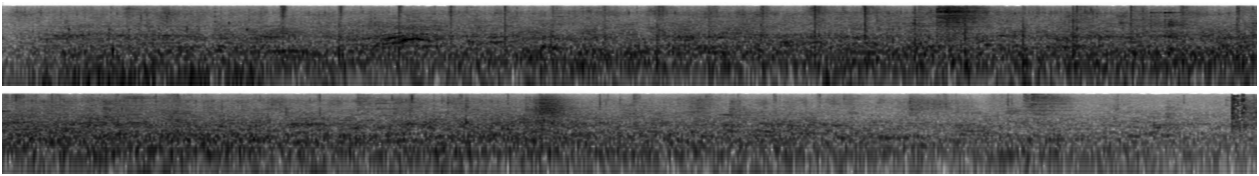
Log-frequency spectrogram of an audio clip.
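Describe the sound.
The Contramar restaurant on a Friday afternoon, full of overlapping chatter, a constant loud hubbub of many voices with sharp clinks and clatters of dishes and cutlery scattered throughout.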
